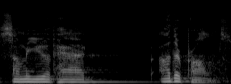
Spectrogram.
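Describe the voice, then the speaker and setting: Flat, monotone intonation from a man at medium pitch, with audible room echo. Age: 60s. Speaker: pediatric surgeon, panelist. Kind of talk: panel talk at a conference. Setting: stage with audience.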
